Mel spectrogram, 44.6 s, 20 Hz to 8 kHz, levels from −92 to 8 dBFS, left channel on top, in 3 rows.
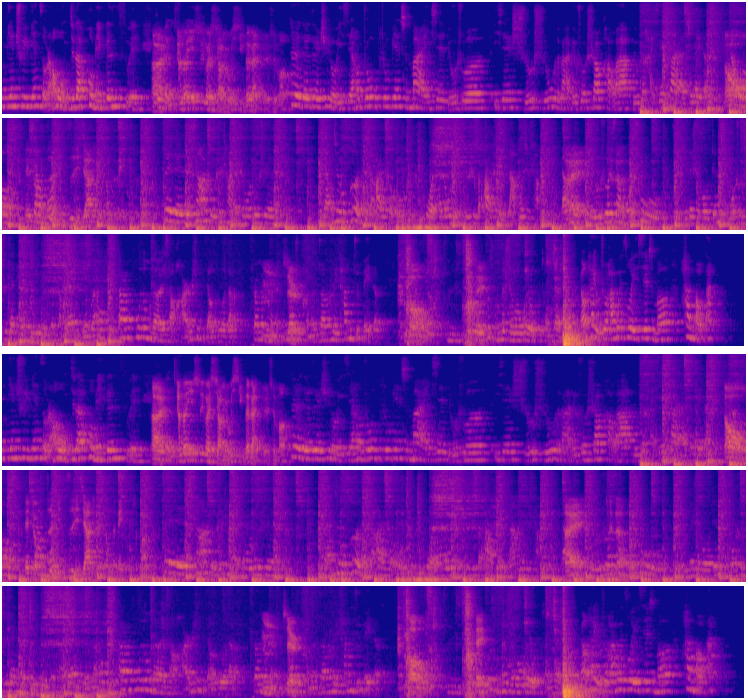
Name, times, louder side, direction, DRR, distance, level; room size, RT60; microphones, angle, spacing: voice 1, 0.0-3.9 5.8-15.2 15.5-16.0 18.1-20.4 21.3-34.5 34.8-37.3 37.7-38.4 38.7-41.0 41.3-43.9, left 2 dB, 55° left, 4 dB, 0.4 m, -43 dB
voice 2, 3.0-5.7 14.4-14.9 15.3-15.9 16.2-17.8 26.1-26.6 27.1-27.3 35.0-35.7 37.9-38.3 39.2-39.4, right 3 dB, 35° right, 3 dB, 0.3 m, -41 dB
sound 1, 12.8-32.0, left 1 dB, 80° right, 1.1 m, -39 dB
sound 2, 24.8-41.2, right 1 dB, 60° right, 0.8 m, -37 dB
2.1 x 2.0 x 3.0 m, 0.95 s
head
